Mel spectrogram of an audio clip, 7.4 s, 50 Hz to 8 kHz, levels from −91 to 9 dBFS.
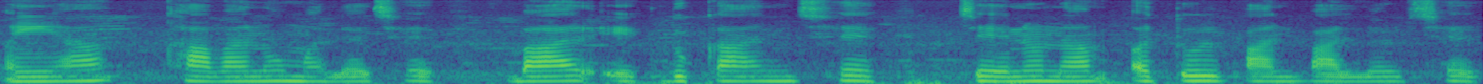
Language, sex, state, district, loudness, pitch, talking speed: Gujarati, female, Gujarat, Gandhinagar, -18 LUFS, 170 Hz, 115 wpm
